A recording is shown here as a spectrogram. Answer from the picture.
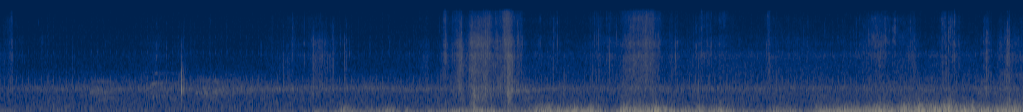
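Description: Wind buffeting a microphone's furry windscreen: a low, uneven rumble that builds up about three seconds in, with a few brief rustles on top.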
